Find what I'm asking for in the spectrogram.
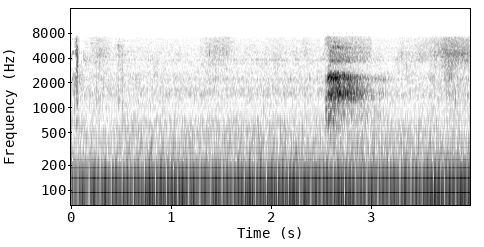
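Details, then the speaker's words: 1980s Ford F150 with 351M V8, started after battery trouble and sitting two days: deep, even rumble holding a steady idle with no misses or stumbles; running normally now. "now it's running good buckle up here"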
